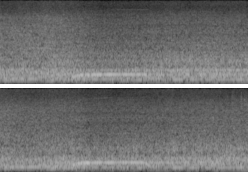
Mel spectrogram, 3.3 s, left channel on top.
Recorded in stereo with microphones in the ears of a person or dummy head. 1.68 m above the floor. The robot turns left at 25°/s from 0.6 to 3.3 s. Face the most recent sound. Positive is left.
turn(degrees=-70)  # may be behind; listen again after turning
